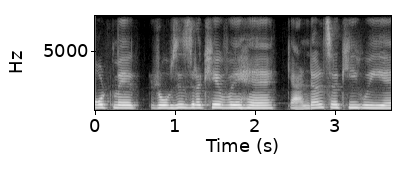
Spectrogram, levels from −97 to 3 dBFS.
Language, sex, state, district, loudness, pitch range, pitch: Hindi, female, Delhi, New Delhi, -15 LUFS, 220-245 Hz, 230 Hz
